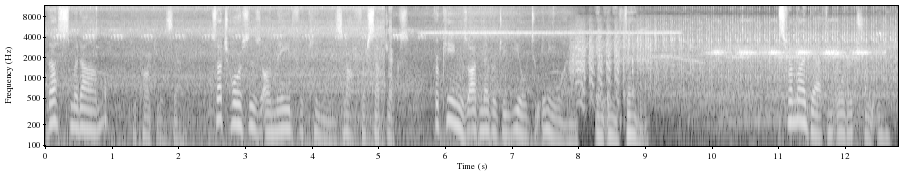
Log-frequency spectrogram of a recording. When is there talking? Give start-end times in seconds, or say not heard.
0.0-9.2, 11.0-12.7.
